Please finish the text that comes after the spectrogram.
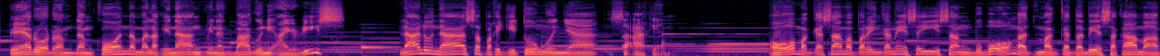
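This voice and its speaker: A man's voice: mid-range voice, natural voice. An actor playing a troubled boyfriend who recounts his relationship as scripted first-person radio drama narration. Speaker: narrator of a letter sender's story. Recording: music bed behind narration.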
